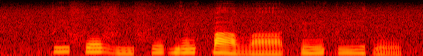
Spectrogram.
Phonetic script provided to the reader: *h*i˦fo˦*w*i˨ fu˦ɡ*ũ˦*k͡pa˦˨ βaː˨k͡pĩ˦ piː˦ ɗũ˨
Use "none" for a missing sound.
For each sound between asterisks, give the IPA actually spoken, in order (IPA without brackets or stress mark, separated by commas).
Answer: p, v, ũ˦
